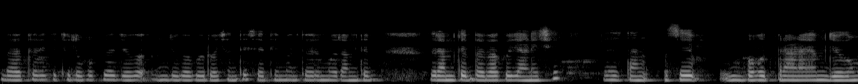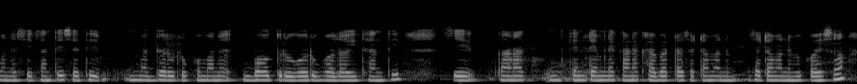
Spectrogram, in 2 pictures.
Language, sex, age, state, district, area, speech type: Odia, female, 30-45, Odisha, Kalahandi, rural, spontaneous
